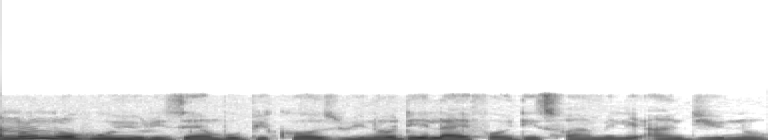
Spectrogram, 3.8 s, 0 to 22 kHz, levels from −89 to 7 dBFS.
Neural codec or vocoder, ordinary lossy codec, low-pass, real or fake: none; none; 7.2 kHz; real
